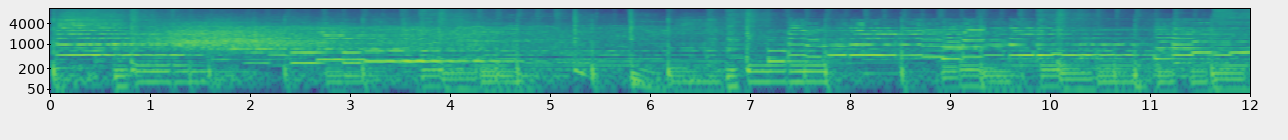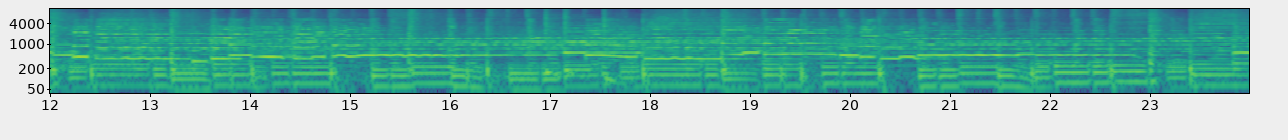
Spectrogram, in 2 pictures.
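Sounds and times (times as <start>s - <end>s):
Synclavier synthesizer: 0.0s - 23.9s.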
